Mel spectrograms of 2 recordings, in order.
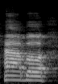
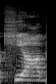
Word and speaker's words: Cabba: know that he's pronounce cab because they say that in the preview for The Next Episode it's not cabba or kiab maybe it is kiab but I'm going to say cab I want to see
